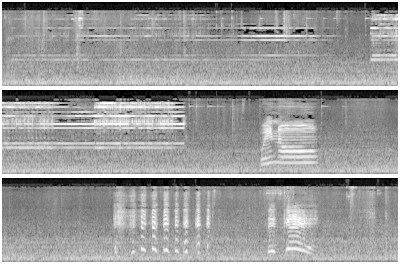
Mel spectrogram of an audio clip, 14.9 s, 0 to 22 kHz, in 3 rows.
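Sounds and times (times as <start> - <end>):
telephone ringing with a warbling electronic tone: 0.0 - 7.3
steady rumbling noise: 0.0 - 14.8
speech: 13.3 - 14.0.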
